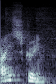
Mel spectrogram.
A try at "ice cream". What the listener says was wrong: No, ice cream. You're saying ice cream, like an American. No, it's a different emphasis.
